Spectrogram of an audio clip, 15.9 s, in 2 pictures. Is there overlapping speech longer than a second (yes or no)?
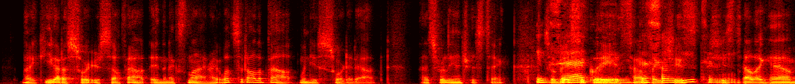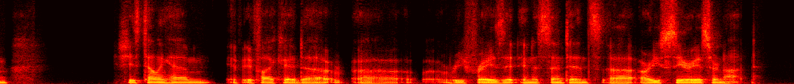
yes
